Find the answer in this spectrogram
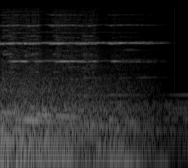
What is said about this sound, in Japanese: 急ブレーキの音がかかりました。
